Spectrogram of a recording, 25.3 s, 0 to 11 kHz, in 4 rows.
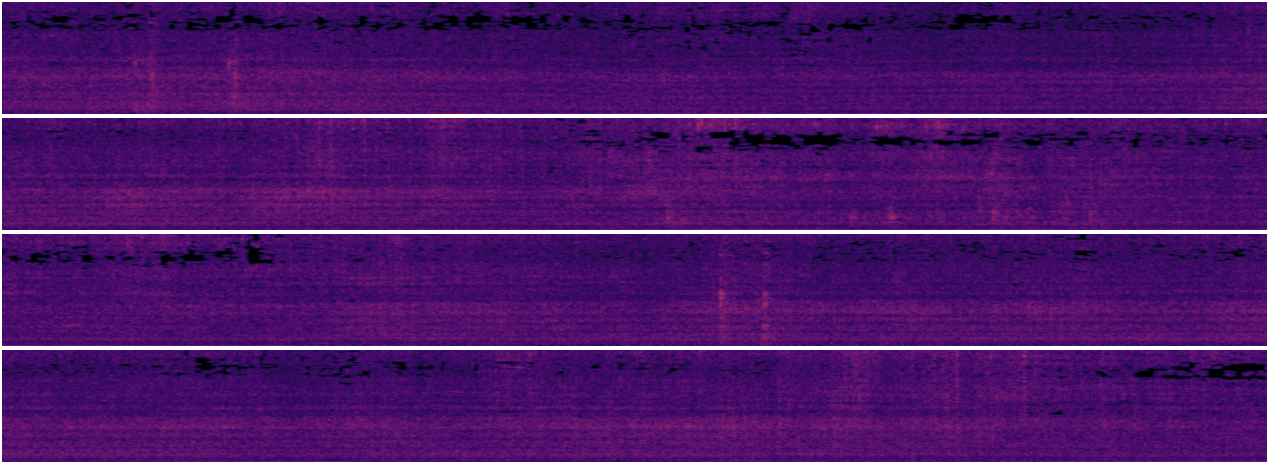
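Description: Cat 312B excavator's diesel engine running steadily under load as the machine digs, swings and dumps, the hum dipping briefly twice. About halfway through, a bucket of soil drops into the dump truck's bed.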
